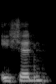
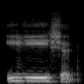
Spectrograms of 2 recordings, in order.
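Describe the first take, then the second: First: The vowels are said short and quick. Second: The vowels are drawn out and lengthened. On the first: The speaker calls it wrong. "instead of just Ishud" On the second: The speaker calls it right. "you kind of draw them out a little bit"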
